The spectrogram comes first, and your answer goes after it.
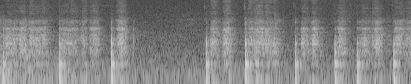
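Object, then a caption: Paper sheet under a wooden pencil. The sharpened tip of a wooden pencil scratches across a thin, flat white paper sheet lying on a desk during continuous writing. Nine distinct, soft scraping strokes are heard, with a brief quiet pause about halfway through.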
